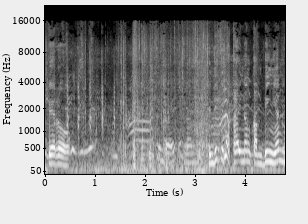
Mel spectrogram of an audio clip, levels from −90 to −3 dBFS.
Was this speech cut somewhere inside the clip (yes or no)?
no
